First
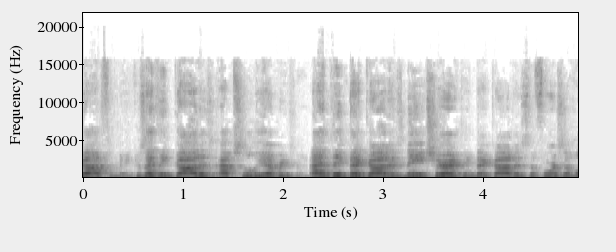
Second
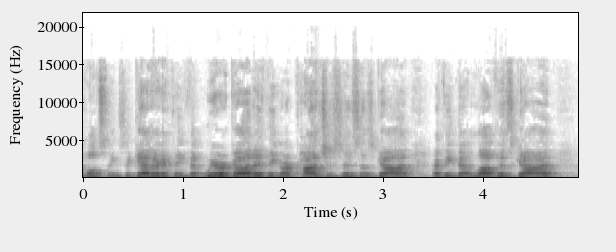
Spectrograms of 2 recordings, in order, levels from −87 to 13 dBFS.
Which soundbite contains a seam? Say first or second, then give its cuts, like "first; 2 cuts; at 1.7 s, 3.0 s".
first; 1 cut; at 2.1 s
